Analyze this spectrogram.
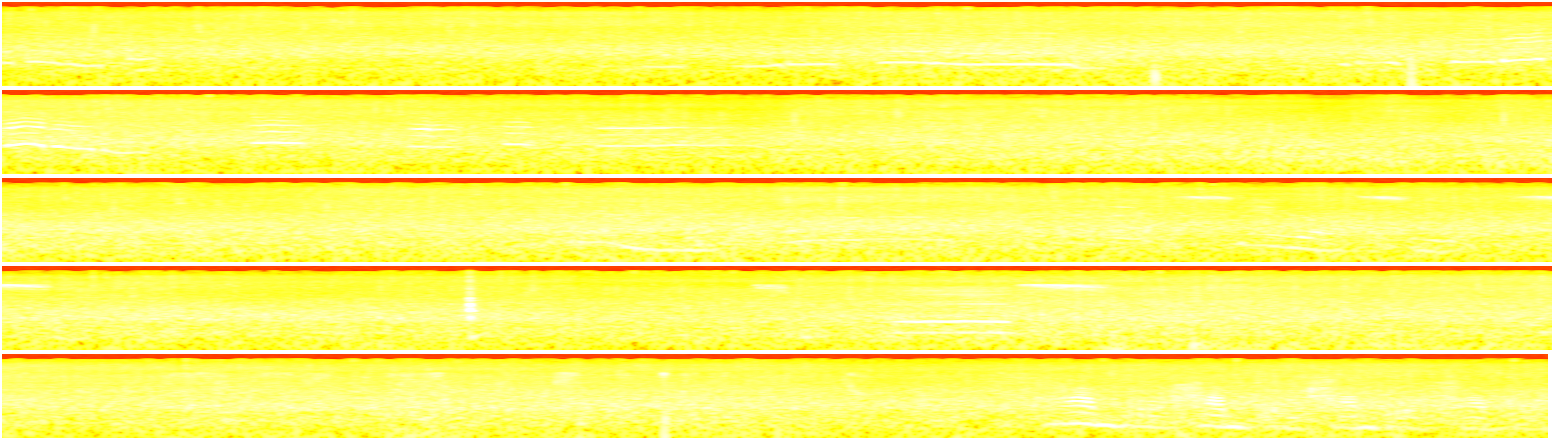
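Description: A young boy talks close to a microphone.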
